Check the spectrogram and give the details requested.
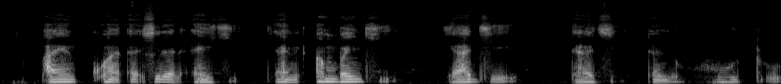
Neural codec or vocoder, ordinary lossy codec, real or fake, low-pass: none; Opus, 24 kbps; real; 19.8 kHz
